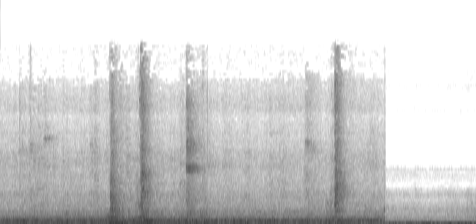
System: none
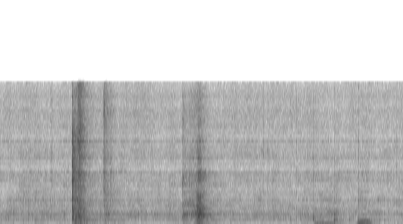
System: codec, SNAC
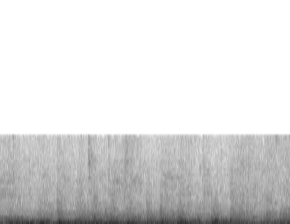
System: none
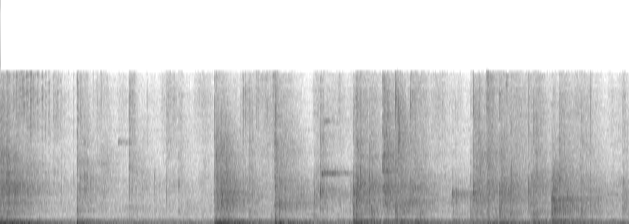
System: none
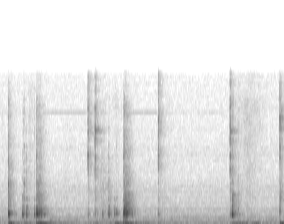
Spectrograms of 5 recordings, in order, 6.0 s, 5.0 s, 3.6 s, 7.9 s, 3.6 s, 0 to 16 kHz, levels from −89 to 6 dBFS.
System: none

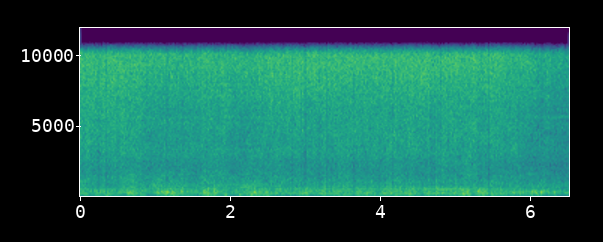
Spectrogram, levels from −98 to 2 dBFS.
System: codec, SNAC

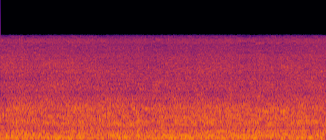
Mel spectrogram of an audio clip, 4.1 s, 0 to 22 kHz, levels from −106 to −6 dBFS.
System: codec, SNAC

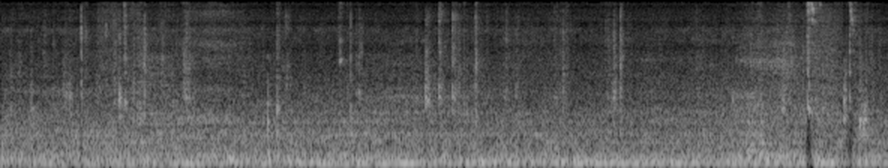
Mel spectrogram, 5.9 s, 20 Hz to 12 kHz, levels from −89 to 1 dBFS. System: none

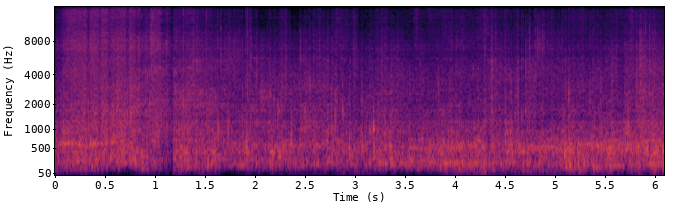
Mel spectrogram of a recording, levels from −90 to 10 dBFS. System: codec, SNAC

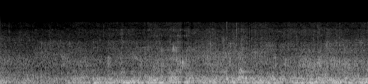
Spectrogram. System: codec, SNAC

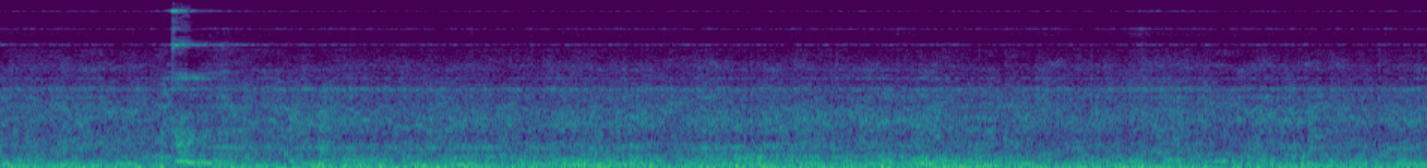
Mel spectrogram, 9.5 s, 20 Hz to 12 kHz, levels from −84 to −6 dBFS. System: codec, SNAC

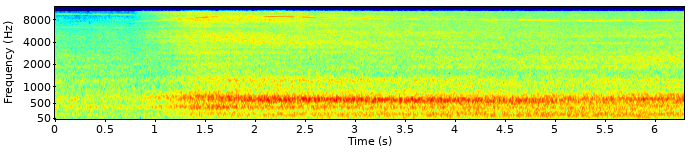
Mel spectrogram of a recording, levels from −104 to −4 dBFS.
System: none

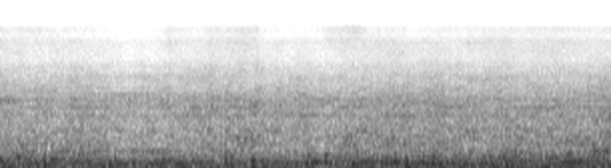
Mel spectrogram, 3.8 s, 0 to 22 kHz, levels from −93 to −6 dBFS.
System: codec, SNAC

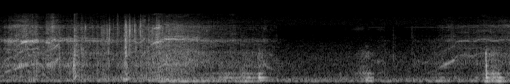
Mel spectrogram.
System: none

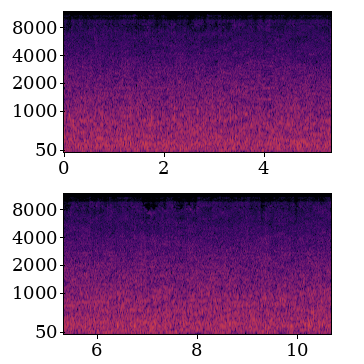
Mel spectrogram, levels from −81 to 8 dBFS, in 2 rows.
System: codec, SNAC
